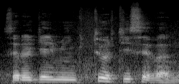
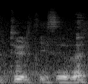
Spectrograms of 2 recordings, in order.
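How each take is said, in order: First: Said in the usual way. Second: Thirty-seven as "tulti-sevè", heavy French accent; hammed-up French accent on Thirty-seven; French accent in English. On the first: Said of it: "je me fais rire avec un accent". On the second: Shown as a demonstration. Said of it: "je me fais rire avec un accent, là, mon accent à la con".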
